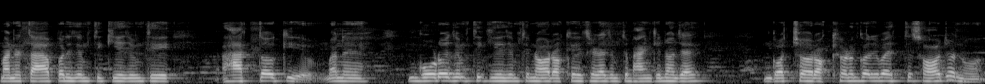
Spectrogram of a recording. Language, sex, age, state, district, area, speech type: Odia, male, 18-30, Odisha, Cuttack, urban, spontaneous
